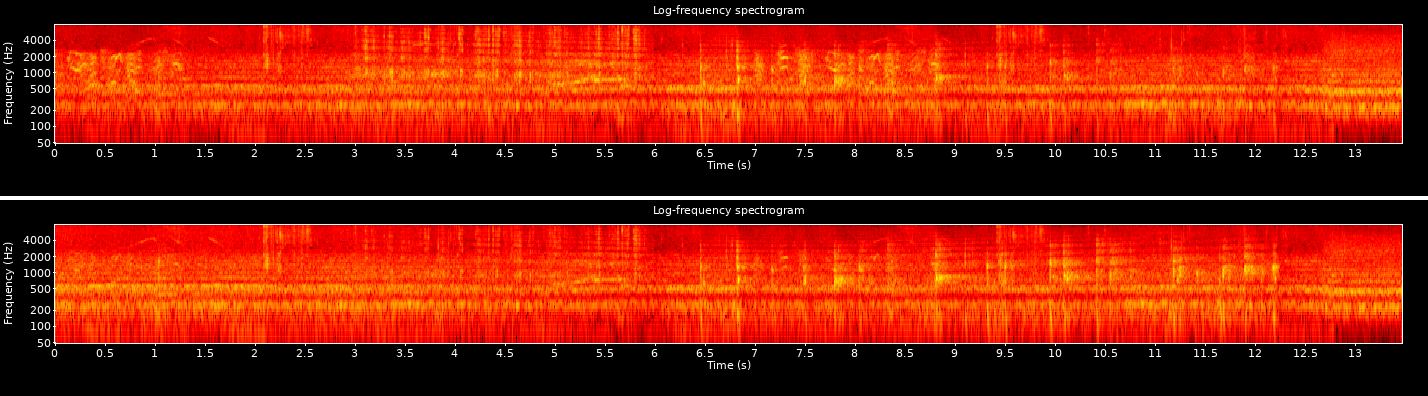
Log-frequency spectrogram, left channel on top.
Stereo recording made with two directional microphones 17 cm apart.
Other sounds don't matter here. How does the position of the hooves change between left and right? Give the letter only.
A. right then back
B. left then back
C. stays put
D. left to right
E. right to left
D.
